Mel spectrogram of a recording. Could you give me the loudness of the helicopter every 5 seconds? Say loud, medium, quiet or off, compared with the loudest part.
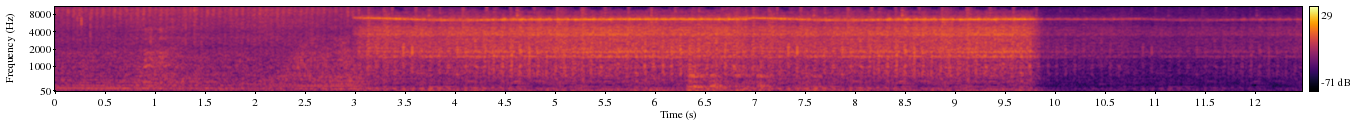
loud, loud, quiet.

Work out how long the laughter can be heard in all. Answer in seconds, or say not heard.
2 s.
